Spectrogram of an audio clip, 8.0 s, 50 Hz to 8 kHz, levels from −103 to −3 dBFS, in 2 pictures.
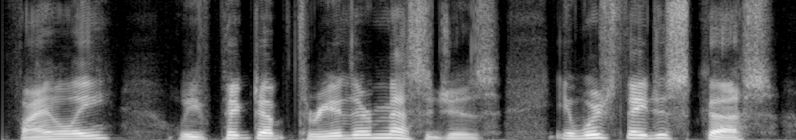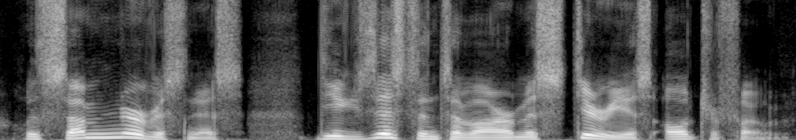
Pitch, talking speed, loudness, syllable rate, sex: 130 Hz, 160 wpm, -19 LUFS, 5.8 syllables/s, male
